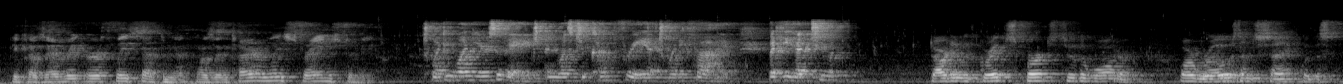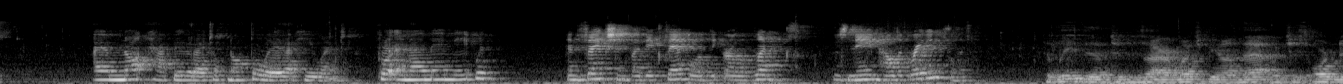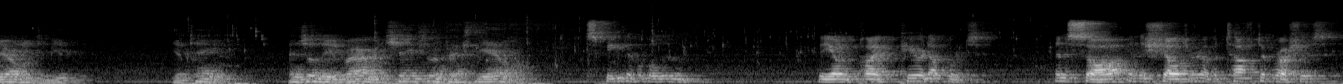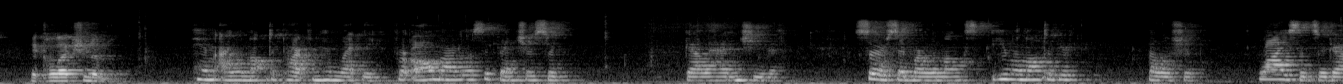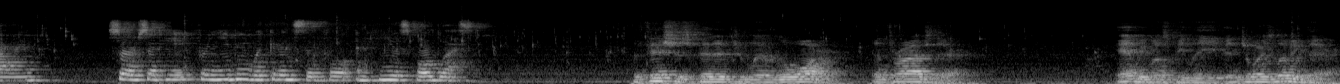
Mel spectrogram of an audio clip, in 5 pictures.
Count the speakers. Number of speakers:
6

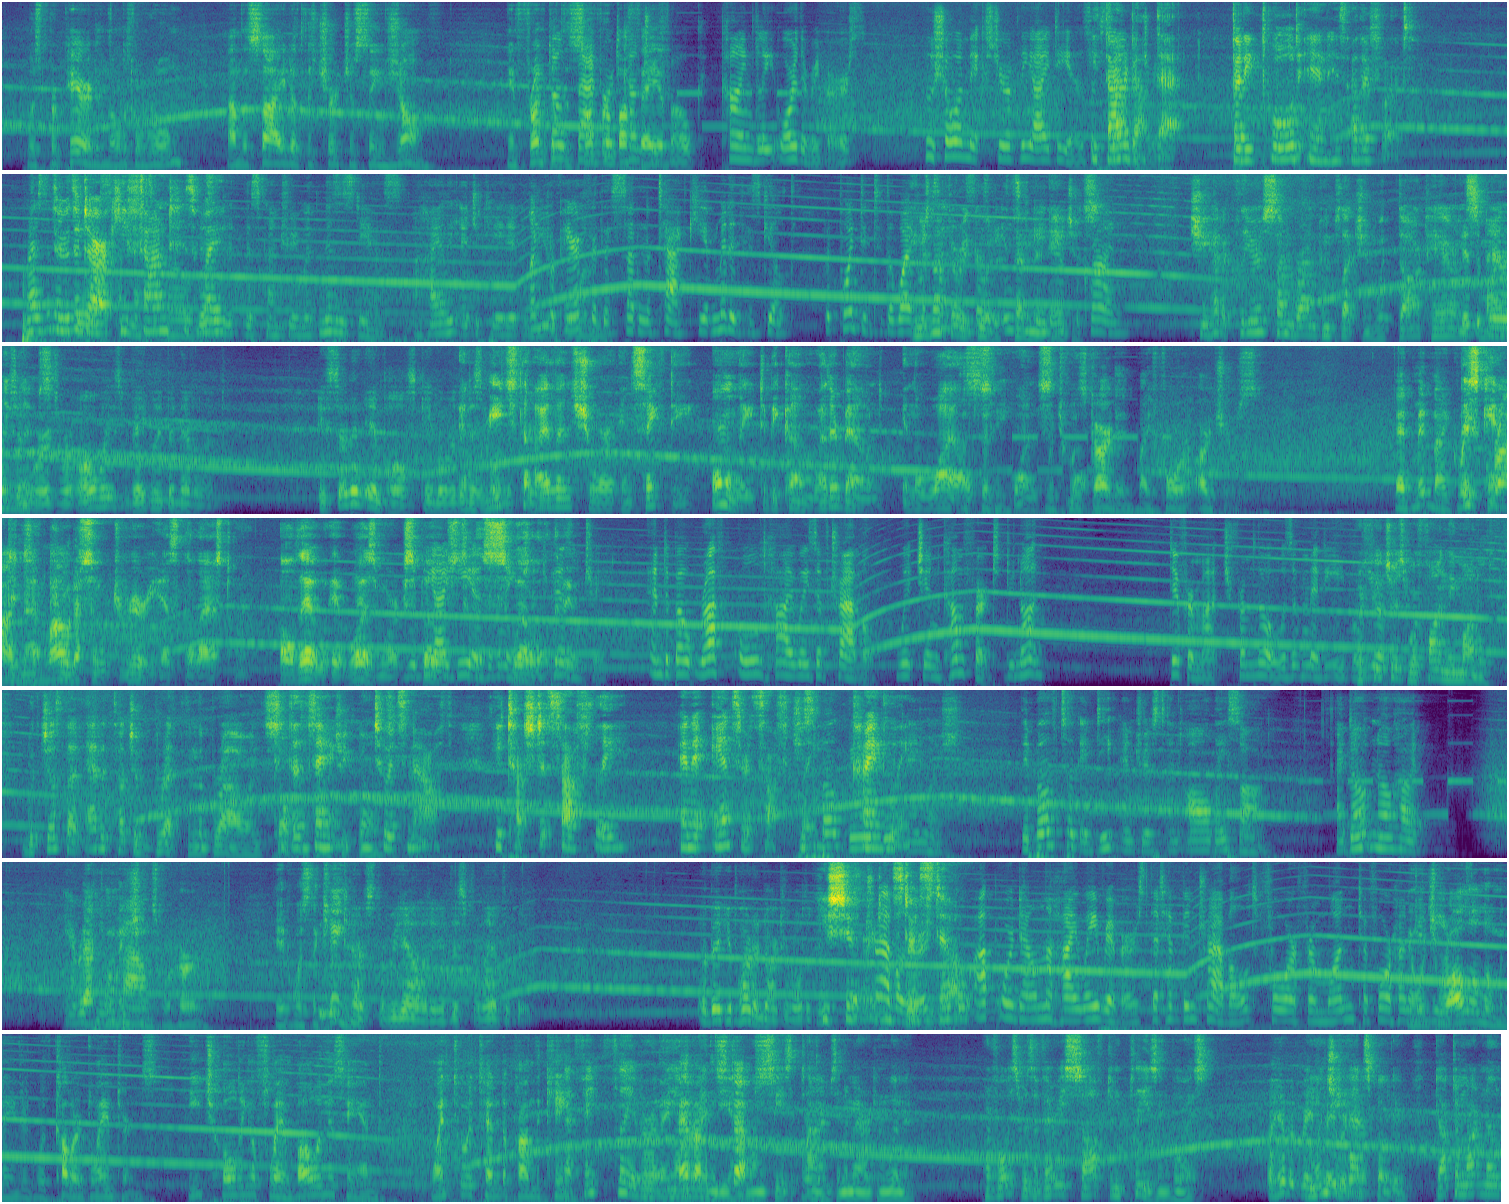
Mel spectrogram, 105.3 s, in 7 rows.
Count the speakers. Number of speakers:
8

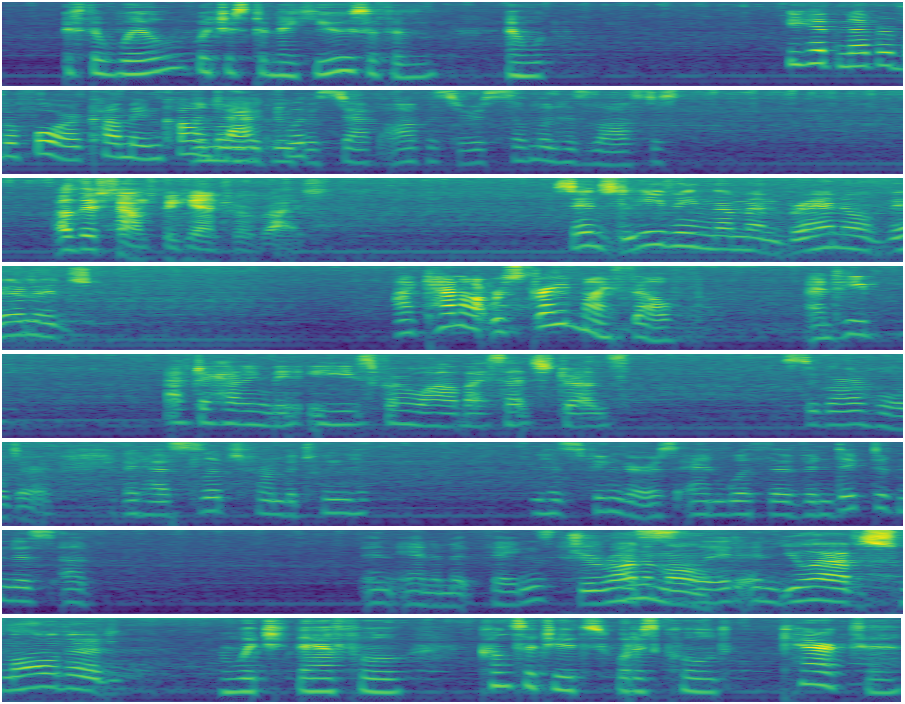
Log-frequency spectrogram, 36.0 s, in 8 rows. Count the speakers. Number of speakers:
7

